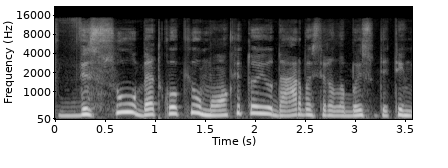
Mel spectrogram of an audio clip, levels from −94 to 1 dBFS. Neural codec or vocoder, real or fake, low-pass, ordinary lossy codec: codec, 44.1 kHz, 7.8 kbps, DAC; fake; 14.4 kHz; AAC, 64 kbps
